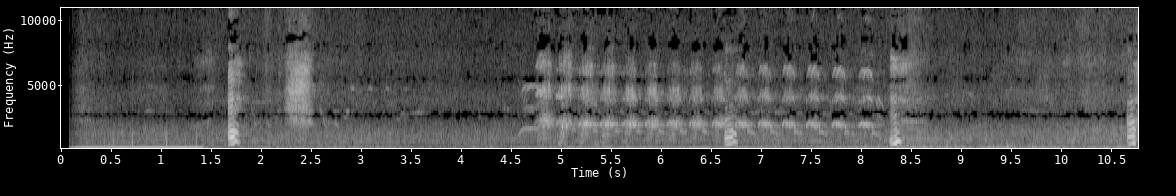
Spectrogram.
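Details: Several llamas giving alarm calls: a rapid run of shrill, honking, braying notes repeated about three times a second.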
